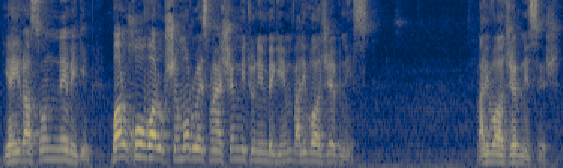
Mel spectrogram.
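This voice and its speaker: A man giving a spoken religious lesson, explaining terms step by step with pauses to stress key words. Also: on the high side. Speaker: religious teacher.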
